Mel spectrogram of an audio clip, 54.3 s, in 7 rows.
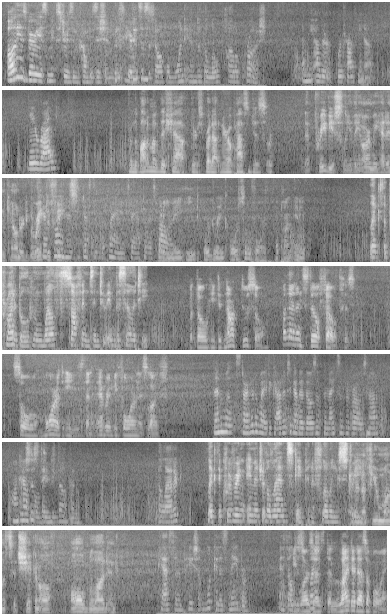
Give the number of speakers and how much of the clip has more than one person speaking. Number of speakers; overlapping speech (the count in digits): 9, about 8%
